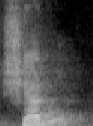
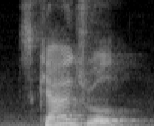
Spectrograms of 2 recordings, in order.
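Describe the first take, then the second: First: It is said with a British accent. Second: It is said with an American accent.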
